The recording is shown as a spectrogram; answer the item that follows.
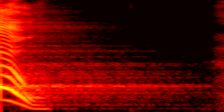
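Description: The end of a man's long, drawn-out cry of dismay, 'No!', which drops in pitch and trails off about half a second in. After it only a faint, thin, steady tone remains.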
